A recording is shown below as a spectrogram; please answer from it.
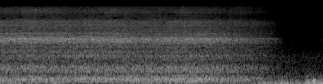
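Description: A medical helicopter passes overhead with a steady loud rotor and engine roar, fading out at the end.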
